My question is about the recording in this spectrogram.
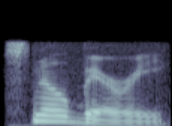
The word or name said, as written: snowberry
